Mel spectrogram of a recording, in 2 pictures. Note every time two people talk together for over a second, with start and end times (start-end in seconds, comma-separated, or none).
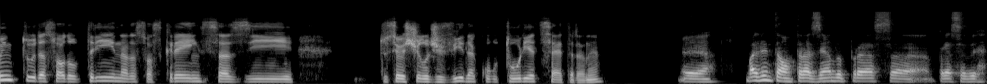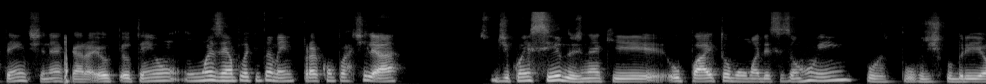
none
